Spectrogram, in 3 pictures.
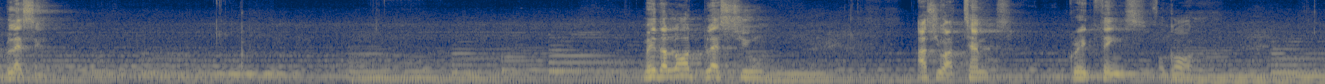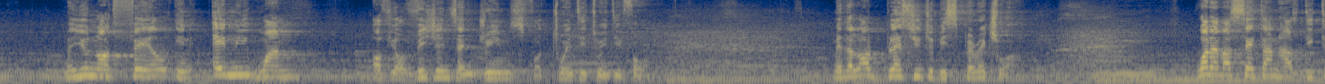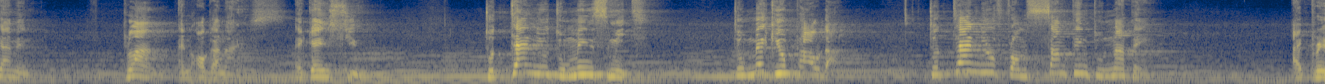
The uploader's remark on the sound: Preached at The Attempt Great Things For God Service, First Love Center. Accra.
